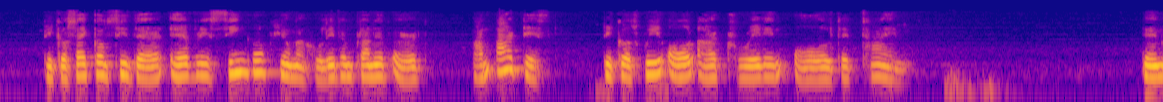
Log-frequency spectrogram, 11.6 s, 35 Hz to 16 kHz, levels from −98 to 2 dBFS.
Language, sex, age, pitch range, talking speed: Persian, male, 50-69, 160-200 Hz, 115 wpm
